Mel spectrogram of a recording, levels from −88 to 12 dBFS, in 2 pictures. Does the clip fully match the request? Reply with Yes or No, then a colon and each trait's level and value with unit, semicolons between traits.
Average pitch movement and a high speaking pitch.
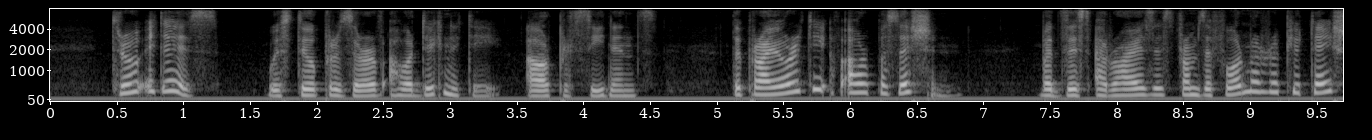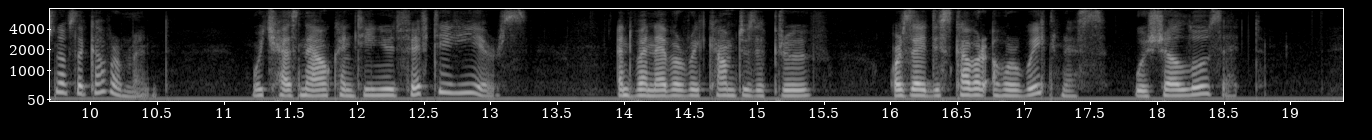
Yes: average, 4.9 semitones; high, 195 Hz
